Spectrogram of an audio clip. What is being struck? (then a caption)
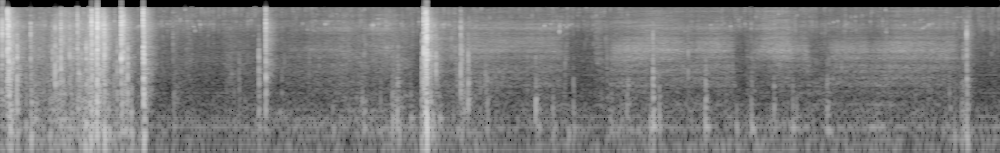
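Foil-lined plastic chip bag with chips inside. Both hands press and squeeze the back side of a full, sealed, foil-lined plastic potato chip bag, crushing and crinkling the bag and the chips inside. A dense burst of bright, crackly crunching fills the first second and a half. Scattered sharp crinkles and pops follow over a quieter stretch, with one loud crack around four seconds in.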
